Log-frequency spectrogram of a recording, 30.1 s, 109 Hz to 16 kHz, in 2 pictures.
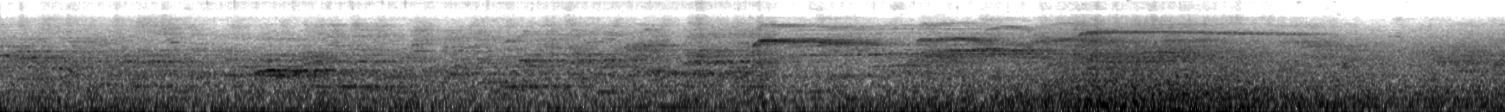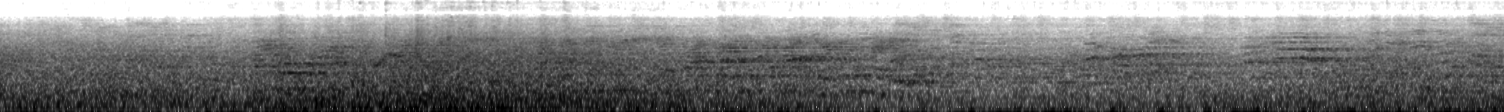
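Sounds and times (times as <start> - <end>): high squeals: 5.0 - 13.8
roller coaster rumbling on track: 8.6 - 30.0.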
